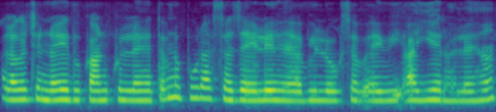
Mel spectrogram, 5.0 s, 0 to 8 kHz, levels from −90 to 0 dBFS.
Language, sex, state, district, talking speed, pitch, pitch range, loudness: Maithili, female, Bihar, Katihar, 215 wpm, 225 Hz, 215-230 Hz, -17 LUFS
